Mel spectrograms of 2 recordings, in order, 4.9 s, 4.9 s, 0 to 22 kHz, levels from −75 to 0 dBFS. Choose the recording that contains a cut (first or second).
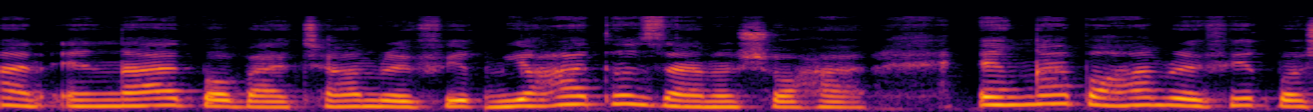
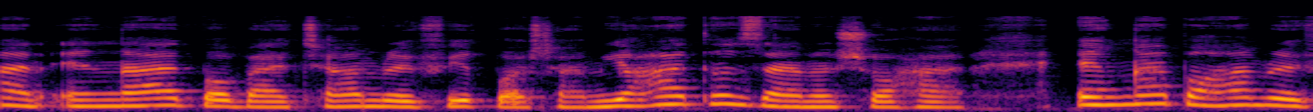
first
